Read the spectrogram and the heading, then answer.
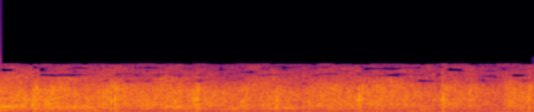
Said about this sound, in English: Well, praise the Lord. He deserves a big hand clap because of our job.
